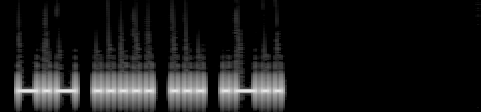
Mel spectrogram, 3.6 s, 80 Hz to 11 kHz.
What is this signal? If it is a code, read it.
Morse code, heard as a keyed tone, about 25 wpm, 700 Hz. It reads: K5SL
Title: USA Callsign DE Callsign - 4 Characters - 25wpm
